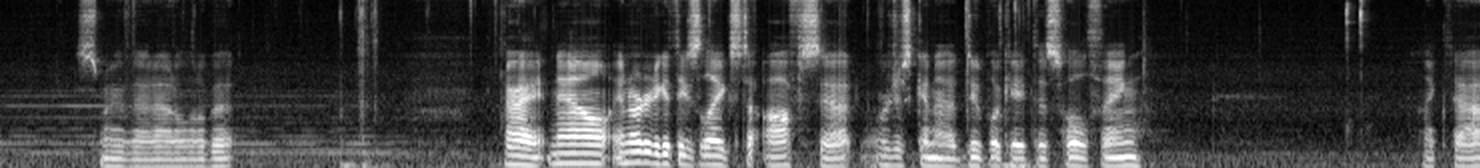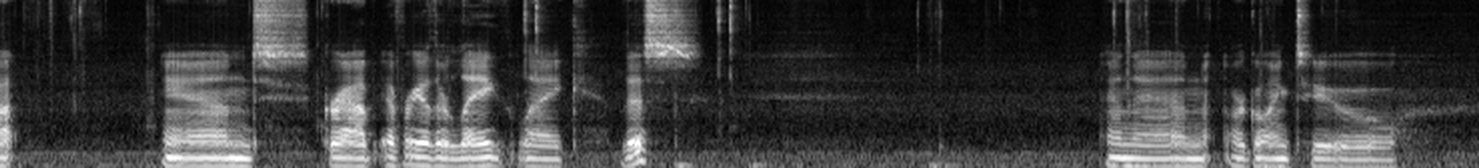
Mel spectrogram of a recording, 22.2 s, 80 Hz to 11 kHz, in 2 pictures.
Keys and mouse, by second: 2.7 shift+space, 6.5 a, 7.6 shift+d, 10.1 click, 13.5 middle click, 15.0 right click, 16.5 shift+right click, 18.1 KP_3, 19.6 shift+space, 20.5 g.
